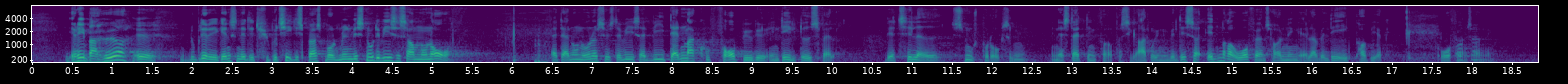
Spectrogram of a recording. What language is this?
Danish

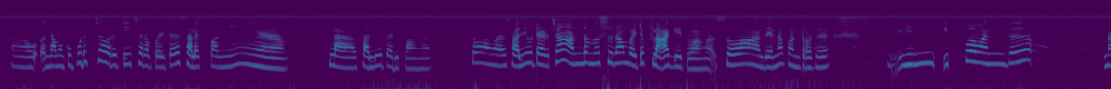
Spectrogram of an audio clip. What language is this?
Tamil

